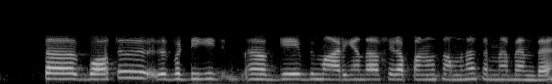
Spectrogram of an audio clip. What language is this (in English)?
Punjabi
